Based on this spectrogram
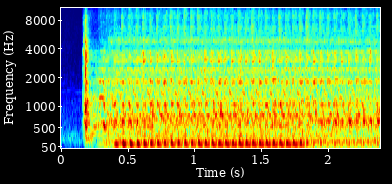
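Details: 1996 Sea-Doo HX 717cc, stored in a barn since about 2017, reported 150 psi per cylinder, possibly stale fuel: starter spins evenly about two seconds, never fires. Fuel line or delivery problem suspected, not confirmed.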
